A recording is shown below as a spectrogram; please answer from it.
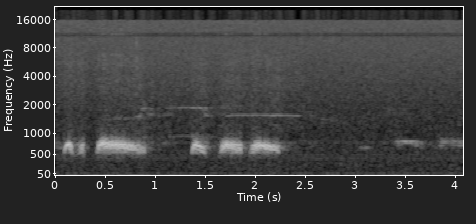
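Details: Spotted dove cooing: soft, low hooting notes, with two quick short coos, a longer one, a pause, then three more in a row, followed by fainter, drawn-out coos.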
